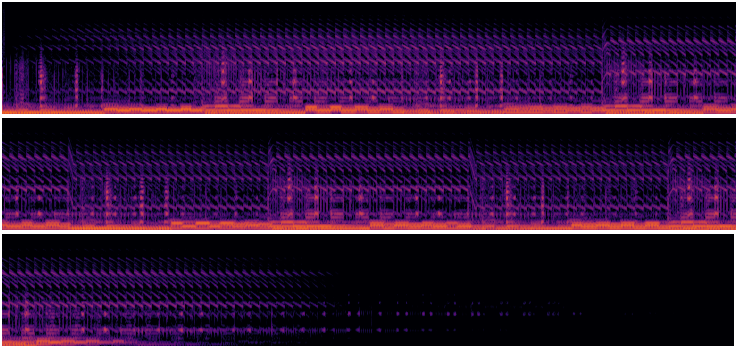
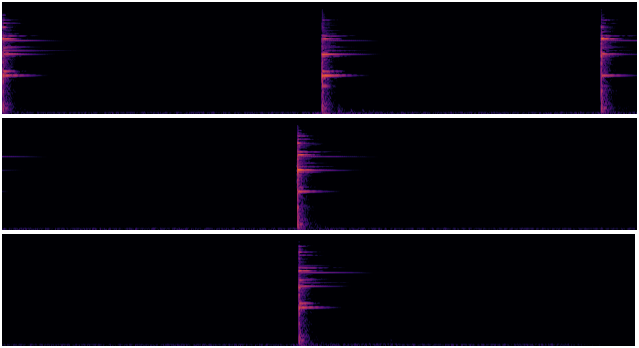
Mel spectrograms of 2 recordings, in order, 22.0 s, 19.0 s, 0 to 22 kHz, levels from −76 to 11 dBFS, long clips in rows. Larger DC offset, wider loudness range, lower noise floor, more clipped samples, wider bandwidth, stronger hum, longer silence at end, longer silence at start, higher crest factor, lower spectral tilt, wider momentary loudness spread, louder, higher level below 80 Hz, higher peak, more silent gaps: neither; first, 9 LU vs 6 LU; first, -84 dBFS vs -80 dBFS; neither; second, 12 kHz vs 16 kHz; neither; first, 4.5 s vs 3.05 s; about the same, 0 s vs 0 s; second, 18 dB vs 34 dB; first, -6.5 dB/octave vs 1.5 dB/octave; second, 9 LU vs 24 LU; about the same, -25 LUFS vs -25 LUFS; first, -30 dBFS vs -68 dBFS; second, -8 dBFS vs -4 dBFS; neither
